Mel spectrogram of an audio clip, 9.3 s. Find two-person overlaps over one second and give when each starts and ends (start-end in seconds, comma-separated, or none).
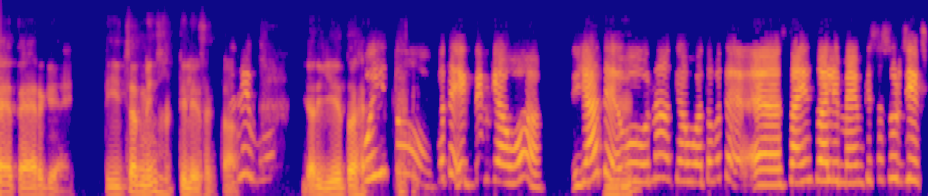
none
